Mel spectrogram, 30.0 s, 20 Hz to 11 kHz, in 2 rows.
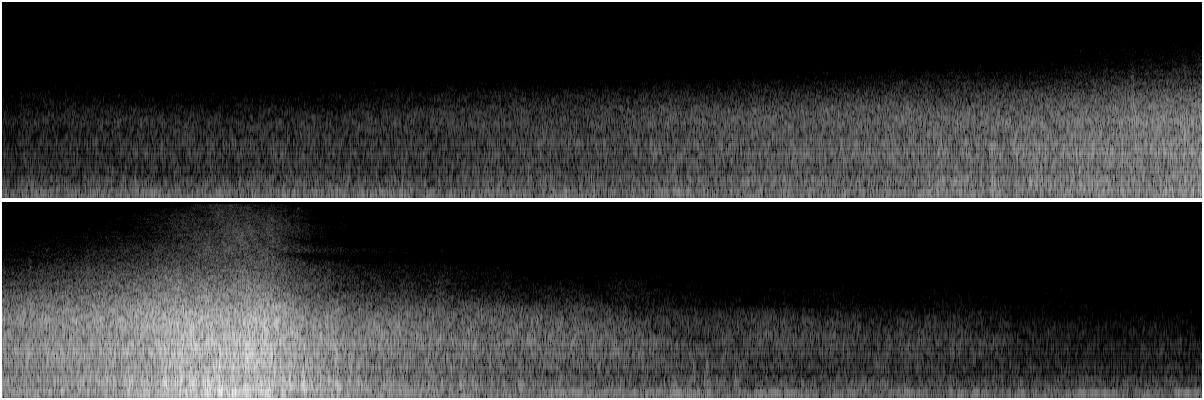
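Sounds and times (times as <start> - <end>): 
car passing by fast in a desert: 8.4 - 27.2.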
